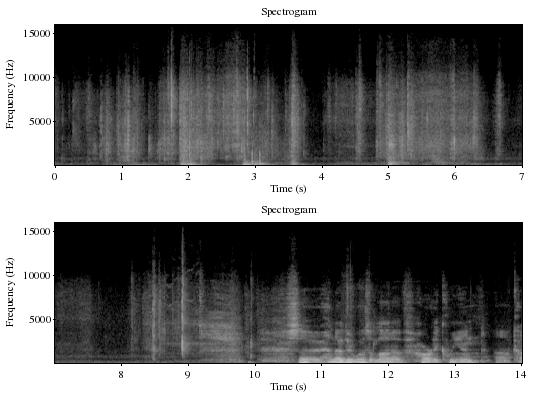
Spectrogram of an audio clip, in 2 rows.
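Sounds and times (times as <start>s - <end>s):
paper rustling and sliding: 0.2s - 6.8s
comic books thumping on cardboard: 1.8s - 3.8s.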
